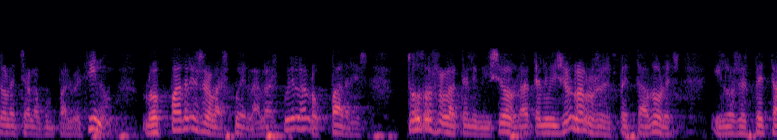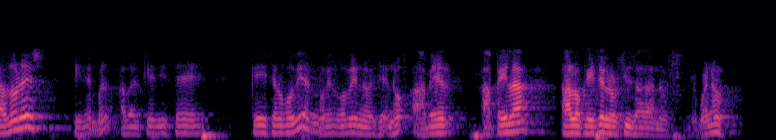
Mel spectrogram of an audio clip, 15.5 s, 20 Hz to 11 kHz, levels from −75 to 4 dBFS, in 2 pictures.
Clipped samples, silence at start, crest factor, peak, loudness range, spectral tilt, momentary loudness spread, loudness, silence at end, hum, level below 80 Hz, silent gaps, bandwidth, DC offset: under 0.1%; 0 s; 22 dB; -10 dBFS; 4 LU; -10.5 dB/octave; 13 LU; -32 LUFS; 0.4 s; none; -52 dBFS; 4.00-4.04 s, 10.10-10.27 s; 4 kHz; under 0.1%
